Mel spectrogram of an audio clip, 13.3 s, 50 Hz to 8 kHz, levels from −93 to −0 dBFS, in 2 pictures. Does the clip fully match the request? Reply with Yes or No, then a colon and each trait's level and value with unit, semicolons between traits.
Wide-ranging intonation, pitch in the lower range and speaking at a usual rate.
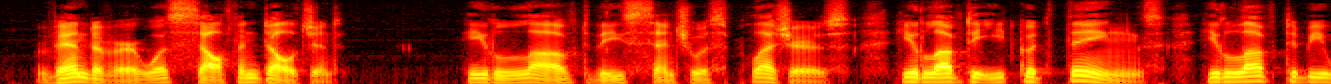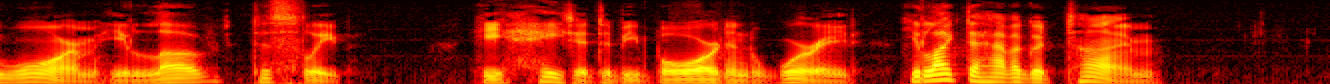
Yes: wide, 6.5 semitones; low, 100 Hz; average, 170 wpm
